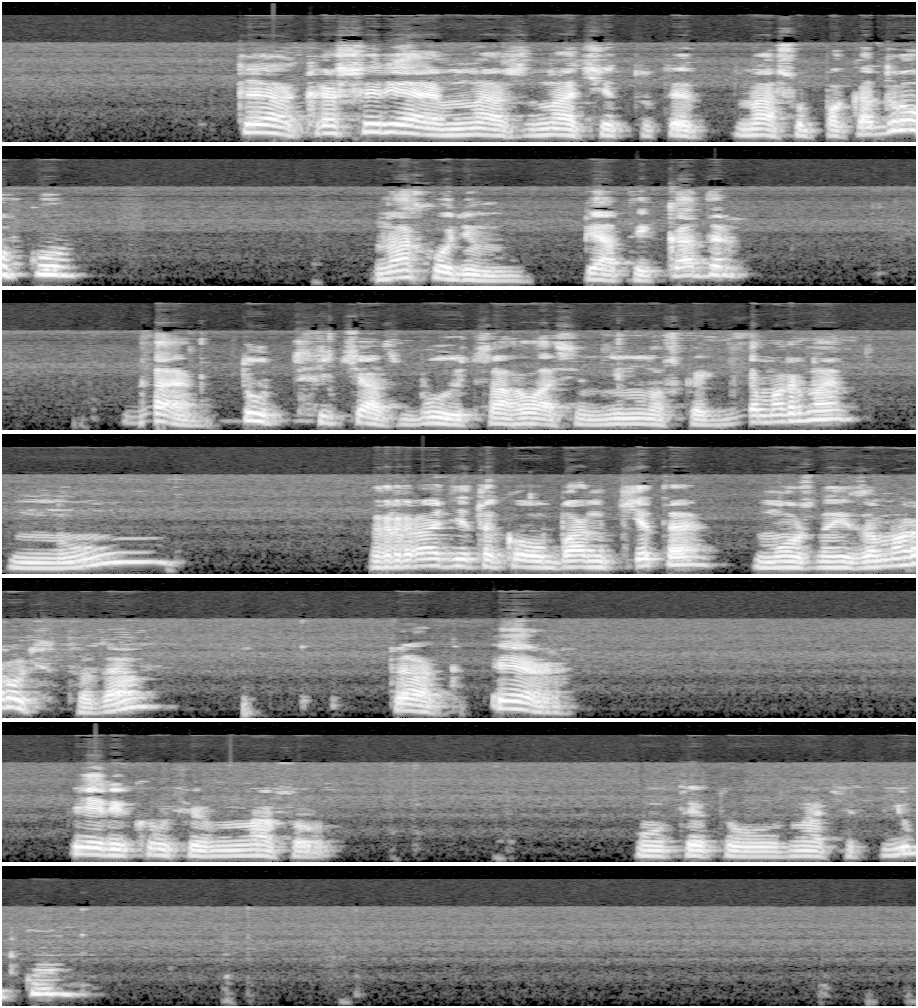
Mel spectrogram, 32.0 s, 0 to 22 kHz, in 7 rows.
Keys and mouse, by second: 2.0 middle click, 4.7-6.4 drag, 6.7-9.0 middle drag, 9.8 shift+middle click, 10.8 KP_3, 12.0 shift+middle click, 13.0 middle click, 14.8-16.4 middle drag, 18.4-19.9 middle drag, 20.5 r, 25.5-28.0 middle drag, 28.7 click, 29.4-31.7 middle drag.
